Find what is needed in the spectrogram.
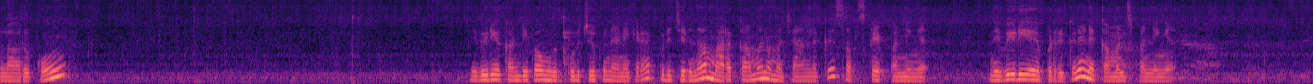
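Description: A faint, steady sizzle of ridge gourd poriyal frying in a nonstick pan, heard alone for the first few seconds. A person's voice then speaks in two stretches over it.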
